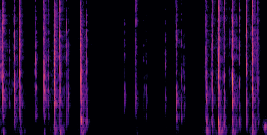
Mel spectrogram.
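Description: Typing on a computer keyboard: a quick run of keystrokes, a few scattered taps, then another quick run near the end.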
